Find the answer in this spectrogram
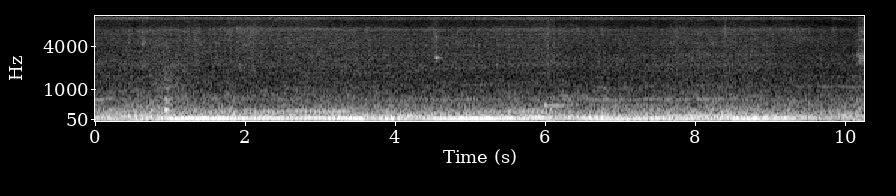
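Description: Diesel engine of a NABI 40-SFW transit bus, a Caterpillar C13 ACERT, droning under load from inside the passenger cabin as the bus drives along. Its low hum swells and dips briefly twice and eases near the end.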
